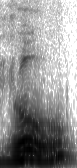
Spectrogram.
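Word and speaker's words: rho: by a parameter called row this is pronounced r h o it's a Greek letter looks like a p but it's actually pronounced R and in order to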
